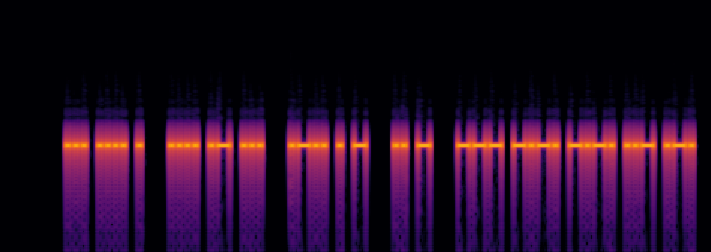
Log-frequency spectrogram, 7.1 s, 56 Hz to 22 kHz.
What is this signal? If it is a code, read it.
Morse code, heard as a keyed tone, about 28 wpm, 700 Hz. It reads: SHE HAS LET IT OCCUR
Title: Sentences from Top 1000 Words - Review Part 6 - 30wpm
